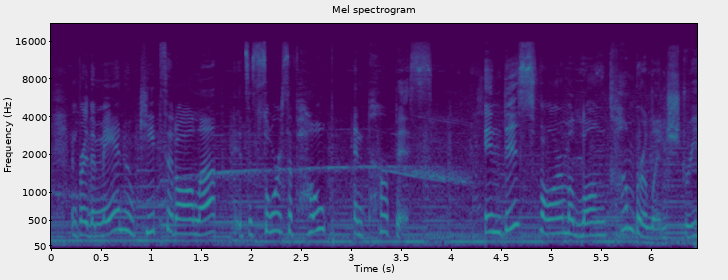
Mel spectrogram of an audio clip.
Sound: none

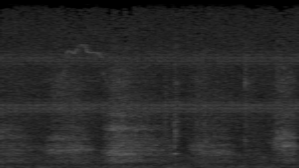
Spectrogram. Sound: exhaling slowly

